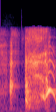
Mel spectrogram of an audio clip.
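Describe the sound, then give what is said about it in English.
A single loud sneeze: a brief sharp intake followed by a forceful burst that trails off, with no talking around it. “Bless you. Holy smokes.”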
